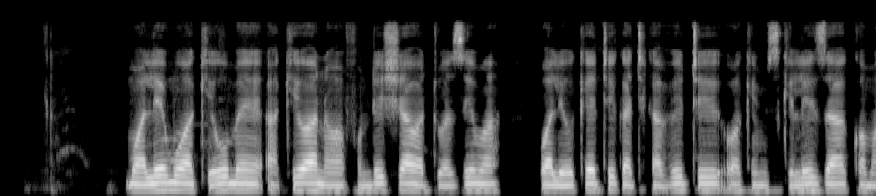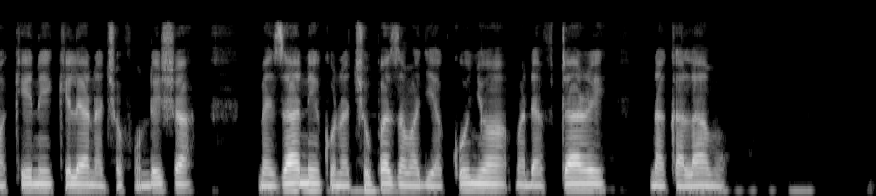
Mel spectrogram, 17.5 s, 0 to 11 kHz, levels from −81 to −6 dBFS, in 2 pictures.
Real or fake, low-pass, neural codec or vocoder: real; 7.2 kHz; none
